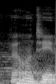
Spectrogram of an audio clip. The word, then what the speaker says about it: Valentine: Okay, they did say it's pronounced Ein. It's Valentine. Valentine, okay.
